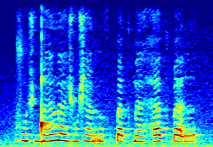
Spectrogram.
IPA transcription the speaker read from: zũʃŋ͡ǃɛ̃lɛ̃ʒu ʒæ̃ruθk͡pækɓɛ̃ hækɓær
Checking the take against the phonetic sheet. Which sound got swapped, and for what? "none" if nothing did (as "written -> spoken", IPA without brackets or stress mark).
none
